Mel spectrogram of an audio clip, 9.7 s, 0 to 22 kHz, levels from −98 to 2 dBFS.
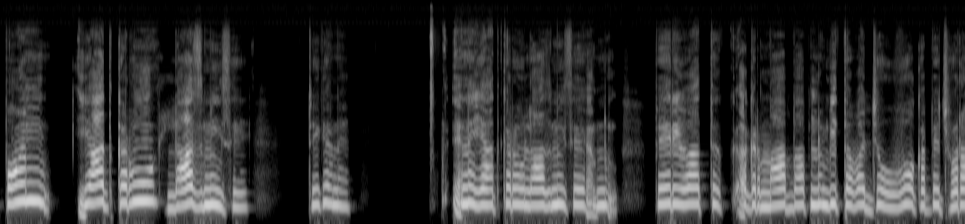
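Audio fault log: No technical faults can be heard anywhere in the speech recording; the signal stays steady and intact over its whole span.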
